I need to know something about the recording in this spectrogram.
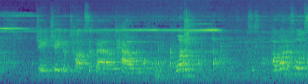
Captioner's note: microphone feedback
